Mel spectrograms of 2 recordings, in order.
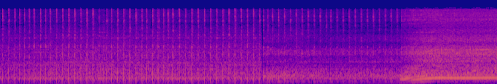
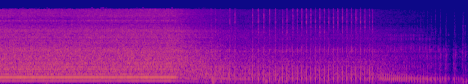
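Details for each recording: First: Stihl backpack blower that wouldn't start due to old gasoline, now running with rapid popping rising to a steady high rev. The spark plug shows slightly lean, with a whitish ground strap; it could overheat if run on. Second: Stihl backpack blower bought at a garage sale as a non-starter, after the carb limiter caps were removed and the H screw turned about a quarter turn counterclockwise for more fuel: steady, high-revving two-stroke drone that cuts off and winds down. It runs evenly.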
